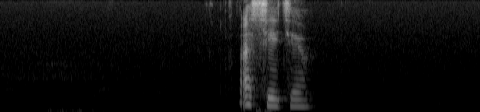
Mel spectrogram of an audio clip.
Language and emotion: Russian, neutral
